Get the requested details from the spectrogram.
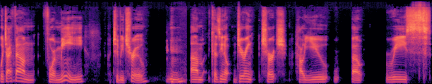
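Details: Stuttering in a man who has stuttered since childhood and says he uses fillers such as "um" and "like" to get past blocks.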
